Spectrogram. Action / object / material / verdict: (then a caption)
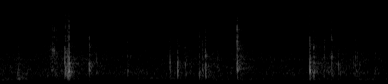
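tap / cardboard perfume box / cardboard / none. A tall, hollow cardboard perfume box for Beyoncé Rise is held up and tapped with long metallic nails. The result is a series of quiet, dry, clicky taps with very short decay, spread irregularly across the clip over a low hiss.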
